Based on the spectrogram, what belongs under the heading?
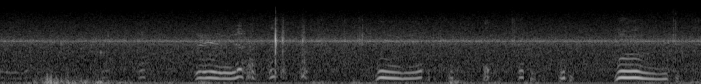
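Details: Nest-preparing male Eurasian eagle-owl, evening of 29 January 2014, before a prey handover. Three harmonic calls with upward onset and slight downturn, roughly every two seconds, mixed with scratchy clicks and thumps from the nest and a steady electrical whine.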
